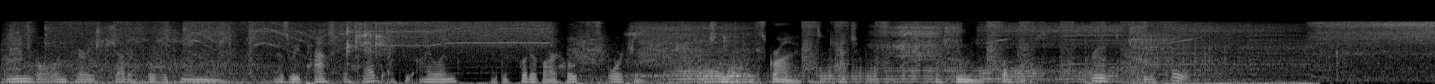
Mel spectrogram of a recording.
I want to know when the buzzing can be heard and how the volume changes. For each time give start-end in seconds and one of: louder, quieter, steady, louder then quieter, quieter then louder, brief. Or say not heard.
6.6-14.3 quieter.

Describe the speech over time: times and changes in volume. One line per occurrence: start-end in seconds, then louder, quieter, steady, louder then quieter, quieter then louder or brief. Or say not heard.
0.0-11.9 steady.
